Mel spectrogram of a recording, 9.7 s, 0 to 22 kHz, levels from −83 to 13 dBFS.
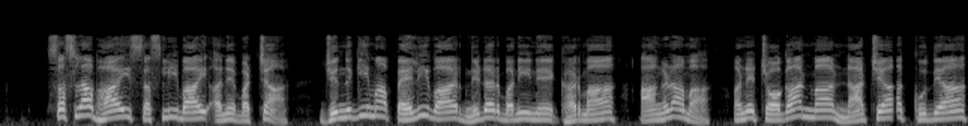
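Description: From the start the speech has a rough, grainy texture, with noise filling the gaps between voice harmonics and a lowered or synthetic top end. This is plainly audible low-delay AAC compression, likely the AAC-ELD codec used for calls. Its very short frames resolve pitch poorly, and the damage points to a bitrate of about 32 kbps.

From 8.90 to 8.98 s the sound fades out and back in, leaving a brief silent gap with soft edges. This is AAC frame loss with muting. The decoder zeroed the missing spectrum, and the overlapping windows smoothed the gap's boundaries. The length fits two lost frames. A hard packet dropout would cut off abruptly and usually click, but this hole tapers at both ends.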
